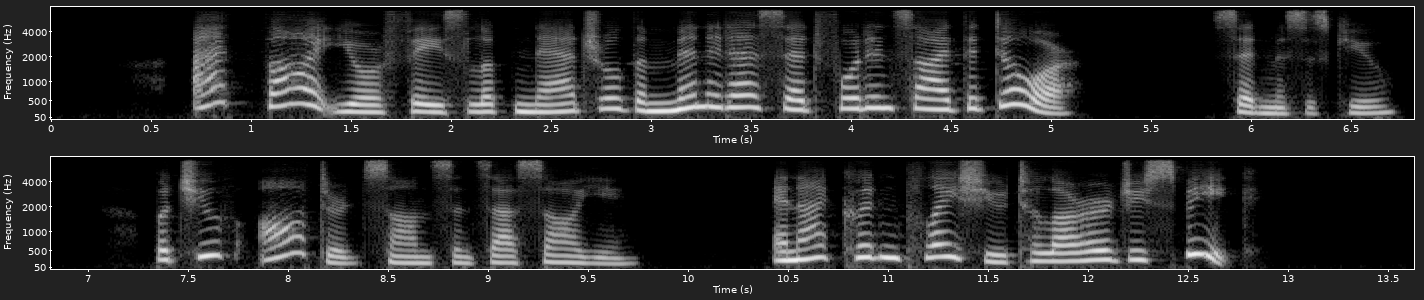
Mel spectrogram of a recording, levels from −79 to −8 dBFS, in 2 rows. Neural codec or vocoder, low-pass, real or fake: codec, 16 kHz, 0.2 kbps, FocalCodec; 7.2 kHz; fake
